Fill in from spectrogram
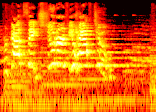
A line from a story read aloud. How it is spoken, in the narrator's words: she yelled out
